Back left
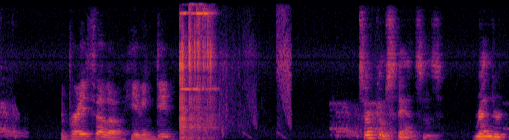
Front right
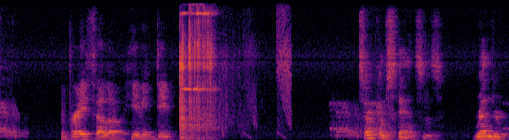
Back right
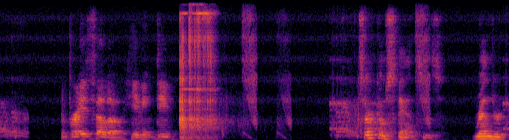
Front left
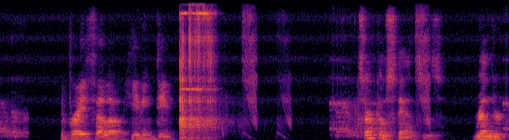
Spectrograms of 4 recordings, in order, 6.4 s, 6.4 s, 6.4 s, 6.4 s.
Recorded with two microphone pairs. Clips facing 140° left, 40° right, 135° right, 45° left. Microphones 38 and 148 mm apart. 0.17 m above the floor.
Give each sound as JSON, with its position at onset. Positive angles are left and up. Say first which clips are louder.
{"t": 0.8, "sound": "a man speaking", "louder": "even, front left 3 dB", "azimuth_deg": 55, "distance_m": 1.6}
{"t": 2.2, "sound": "keys jangling", "louder": "front right 1 dB, front left 1 dB", "azimuth_deg": 35, "distance_m": 1.0}
{"t": 4.5, "sound": "a man speaking", "louder": "back left 2 dB, back right 1 dB", "azimuth_deg": 150, "distance_m": 2.0}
